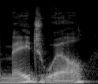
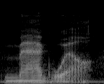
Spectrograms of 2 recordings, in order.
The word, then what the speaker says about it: Magewell: mage well nage w.e.l.l some people are pronouncing it mag well so i'm going to have to find out about that one but i'm going to continue to pronounce it mage well into your until I hear otherwise the mage well makes a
